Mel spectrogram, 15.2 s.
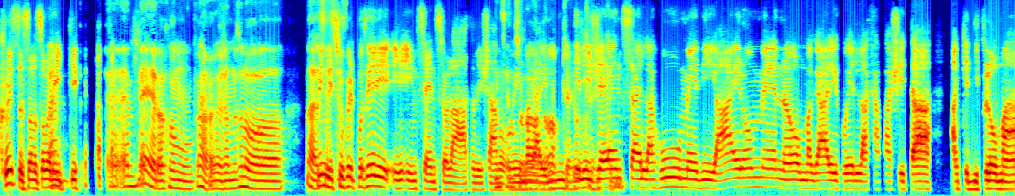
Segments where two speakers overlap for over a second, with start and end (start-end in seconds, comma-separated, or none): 7.4-9.4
